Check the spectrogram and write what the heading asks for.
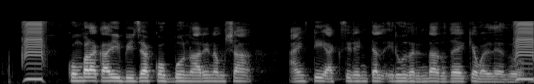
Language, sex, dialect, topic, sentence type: Kannada, male, Central, agriculture, statement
